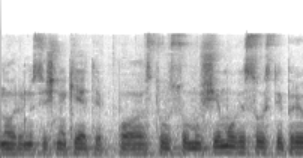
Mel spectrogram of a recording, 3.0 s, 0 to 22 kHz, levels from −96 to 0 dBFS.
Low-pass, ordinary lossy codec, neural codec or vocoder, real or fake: 9.9 kHz; AAC, 48 kbps; none; real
